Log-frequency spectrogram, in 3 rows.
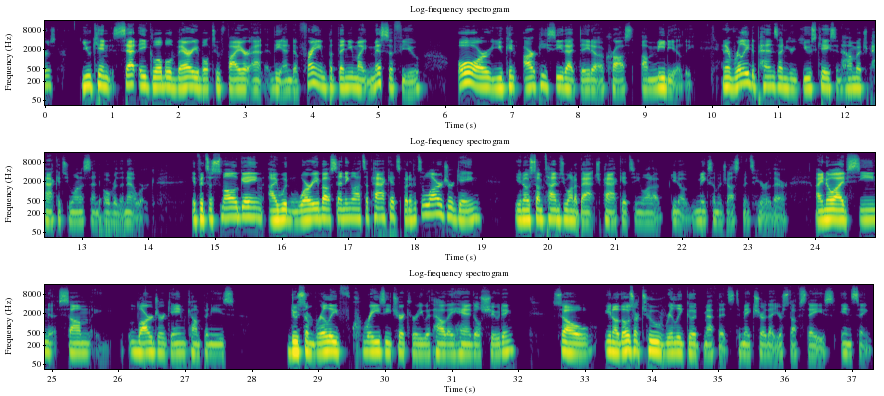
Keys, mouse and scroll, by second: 0.0 click, 0.3 click, 1.5 click, 5.9-6.7 scroll down 10.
